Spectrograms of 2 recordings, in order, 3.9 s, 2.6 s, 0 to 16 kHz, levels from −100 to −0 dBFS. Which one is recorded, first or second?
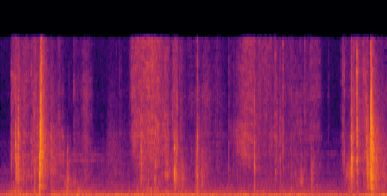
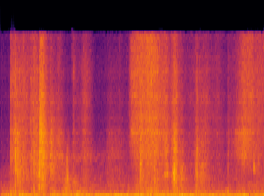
first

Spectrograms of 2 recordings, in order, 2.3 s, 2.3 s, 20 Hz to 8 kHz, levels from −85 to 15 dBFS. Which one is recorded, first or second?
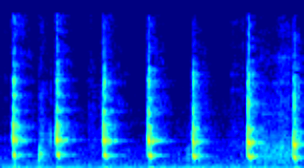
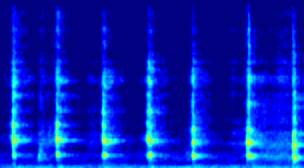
first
